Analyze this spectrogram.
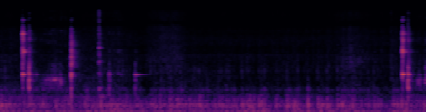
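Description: A spoon clinks against glass cookware as cornstarch slurry is spooned into the soup. There are several sharp ringing clinks in the first two seconds and two more near the end, over a low steady background hum.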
